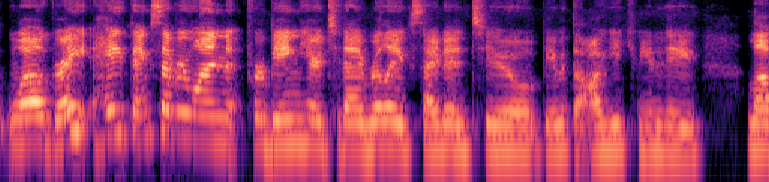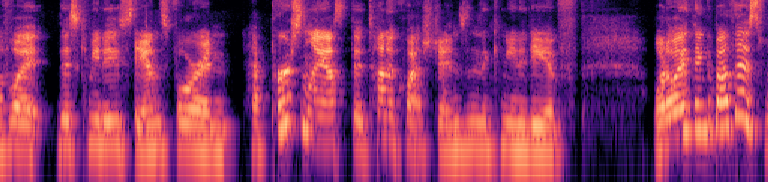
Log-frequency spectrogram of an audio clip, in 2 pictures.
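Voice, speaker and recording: A woman's voice: mid-range voice, a bit bright. A woman in her thirties giving an upbeat, chatty presentation over a video call, with frequent ums. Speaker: guest speaker, travel company founder. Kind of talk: webinar presentation.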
